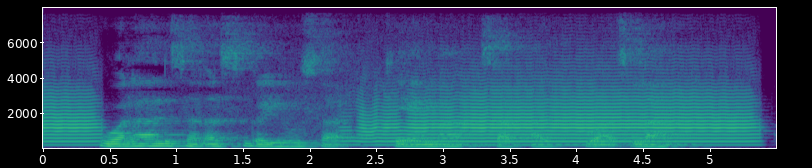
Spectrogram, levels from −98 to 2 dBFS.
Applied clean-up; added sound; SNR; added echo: none; Trumpet; -4 dB; reverberation time 0.9 s.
